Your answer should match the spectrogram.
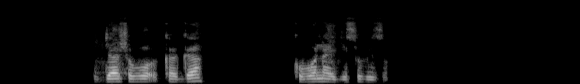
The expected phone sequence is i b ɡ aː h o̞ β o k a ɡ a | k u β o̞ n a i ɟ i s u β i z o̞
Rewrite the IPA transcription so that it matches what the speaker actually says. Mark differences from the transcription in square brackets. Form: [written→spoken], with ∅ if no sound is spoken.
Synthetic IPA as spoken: i b [ɡ→ɟ] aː [h→ʃ] o̞ β o k a ɡ a | k u β o̞ n a i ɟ i s u β i z o̞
